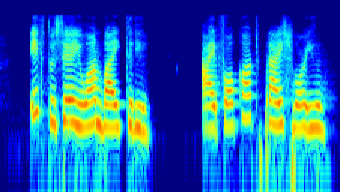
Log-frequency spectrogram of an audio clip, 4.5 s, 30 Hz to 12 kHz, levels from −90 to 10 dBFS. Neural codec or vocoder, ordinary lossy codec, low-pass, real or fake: codec, 16 kHz, 0.5 kbps, X-Codec, HuBERT features, trained on balanced general audio; AAC, 48 kbps; 7.2 kHz; fake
